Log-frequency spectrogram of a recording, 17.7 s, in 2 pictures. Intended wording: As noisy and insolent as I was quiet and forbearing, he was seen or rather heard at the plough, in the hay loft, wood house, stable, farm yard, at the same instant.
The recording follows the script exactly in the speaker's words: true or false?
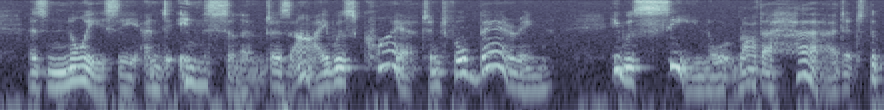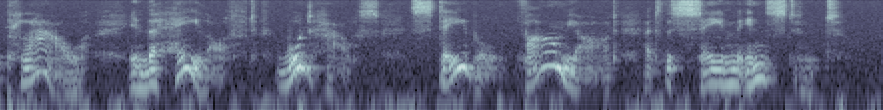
true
